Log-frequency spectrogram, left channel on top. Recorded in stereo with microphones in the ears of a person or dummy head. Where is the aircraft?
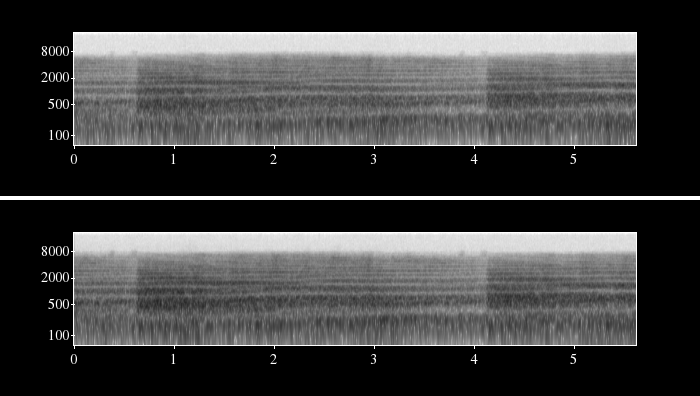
25° right (ahead or behind); by 5.6 s 5° right (ahead or behind).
